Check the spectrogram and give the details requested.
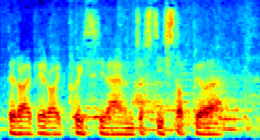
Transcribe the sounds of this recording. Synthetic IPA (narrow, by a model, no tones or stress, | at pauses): b̥ɨɾɔjd̚bʰiɾɔjd̚pʰʊjθivɛwnd͡ʒəstistɔpʰjɔðɛ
